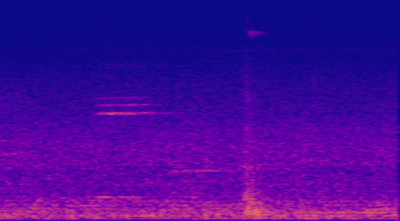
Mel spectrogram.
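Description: Steady low background rumble, with a single short knock about two and a half seconds in.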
